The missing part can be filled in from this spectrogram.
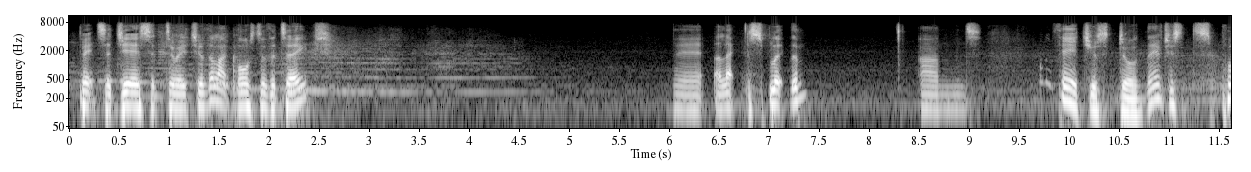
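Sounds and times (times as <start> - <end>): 
Acura prototype race car engine droning in pit lane: 0.0 - 6.5, 8.9 - 11.6
speech: 0.1 - 2.7, 6.0 - 7.5, 8.5 - 11.6.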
